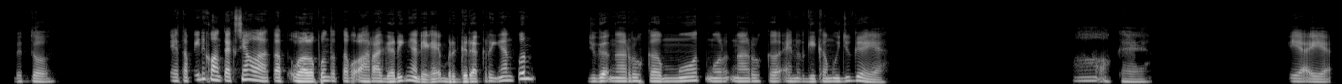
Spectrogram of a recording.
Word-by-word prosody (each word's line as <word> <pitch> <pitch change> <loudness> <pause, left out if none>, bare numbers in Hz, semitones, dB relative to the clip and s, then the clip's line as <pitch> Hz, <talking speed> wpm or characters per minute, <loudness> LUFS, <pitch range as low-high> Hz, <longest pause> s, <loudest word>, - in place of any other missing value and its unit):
Betul. 135 -1 -4 1.1
Ya, 165 0 -3
tapi 190 +7 -2
ini 255 - 0
konteksnya 205 -1 +3
olah 175 -6 +4
tep 160 -1 0
walaupun 145 +2 +5
tetap 150 -2 -4
olahraga 140 -1 +2
ringan, 165 0 +2
ya. 125 +3 +2
Kayak - - -2
bergerak 135 +1 +2
ringan 160 +5 0
pun 265 +7 +1 0.5
juga 145 +3 +1
ngaruh 150 +1 +1
ke 145 -1 0
mood, 155 +6 0
ngu 145 +1 -2
ngaruh 145 0 -2
ke 140 0 -4
energi 135 -1 -3
kamu 140 0 -1
juga, 165 +1 0
ya? 110 -3 -4 1.8
Oh 165 -1 -9
oke. 125 -2 -8 1.4
Iya 140 -1 -3
iya. 125 -1 -2
145 Hz, 140 wpm, -21 LUFS, 135-165 Hz, 1.8 s, walaupun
